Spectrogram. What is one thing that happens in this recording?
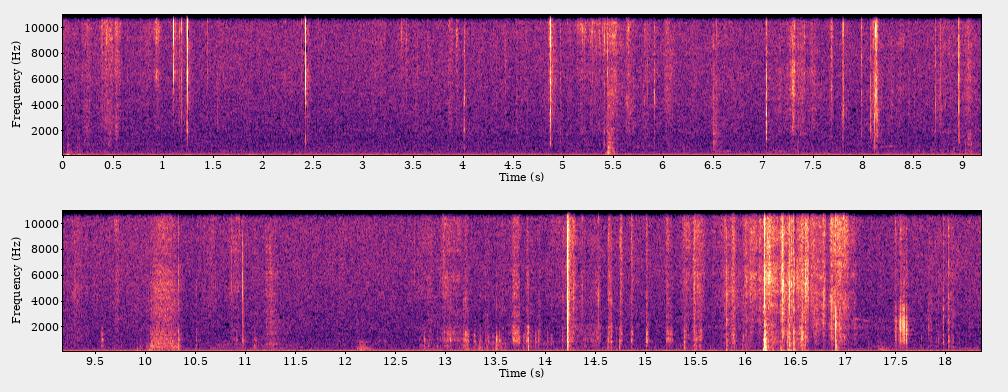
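Paper rustles and crinkles as hands handle it.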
